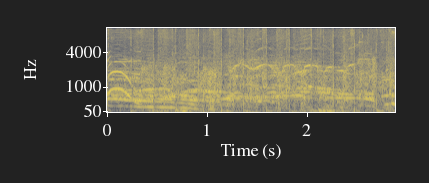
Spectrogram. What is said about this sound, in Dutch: Eh, mag ik een uh, heel groot applaus voor niemand minder dan …!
